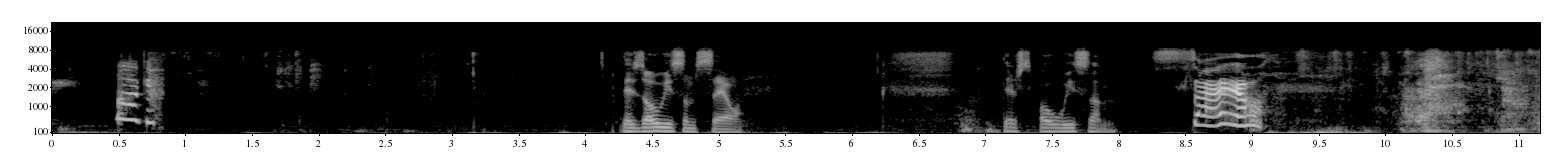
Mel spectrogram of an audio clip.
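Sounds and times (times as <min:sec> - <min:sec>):
speech: 0:00.6 - 0:00.9, 0:04.3 - 0:05.3, 0:07.1 - 0:09.3
dogs barking and yelping: 0:10.0 - 0:11.1.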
